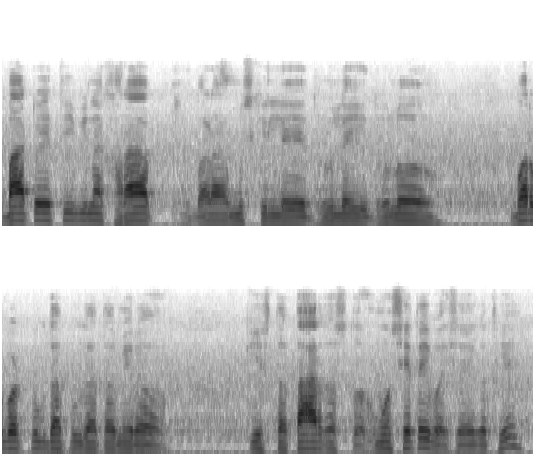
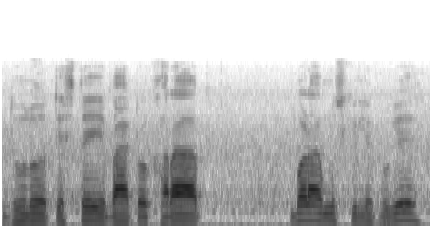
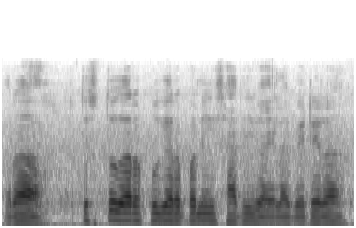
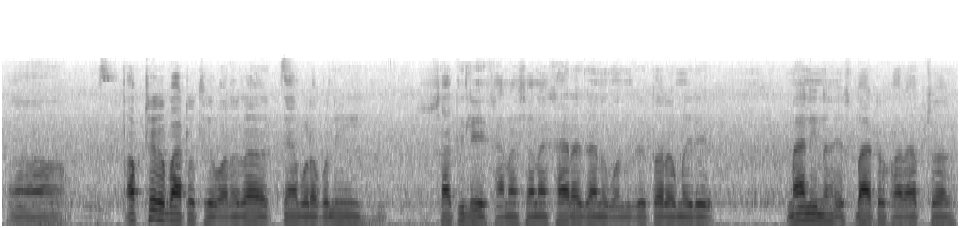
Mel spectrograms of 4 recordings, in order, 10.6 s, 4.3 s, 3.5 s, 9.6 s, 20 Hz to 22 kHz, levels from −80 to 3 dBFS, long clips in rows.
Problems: none marked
